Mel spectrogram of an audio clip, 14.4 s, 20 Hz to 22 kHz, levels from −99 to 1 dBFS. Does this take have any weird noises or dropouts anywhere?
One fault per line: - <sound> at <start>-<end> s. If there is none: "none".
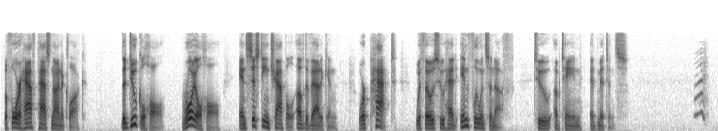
- laugh at 13.9-14.2 s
